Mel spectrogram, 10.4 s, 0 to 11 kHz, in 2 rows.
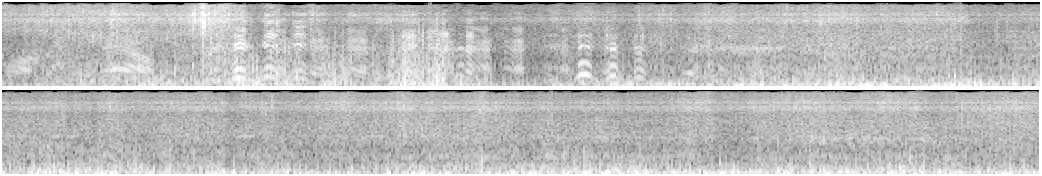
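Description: Wind buffeting the microphone of a camera on a Hobie 20 catamaran sailing fast, with water rushing along the hulls. The noise is steady, and some faint voices come through it in the first few seconds.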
